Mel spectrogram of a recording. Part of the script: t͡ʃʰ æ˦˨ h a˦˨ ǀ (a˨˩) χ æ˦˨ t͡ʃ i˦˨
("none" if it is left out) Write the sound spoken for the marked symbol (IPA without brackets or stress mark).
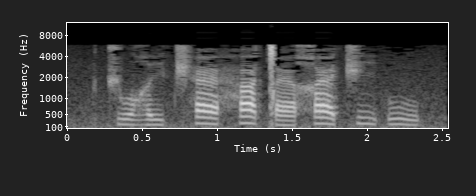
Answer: æ˨˩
